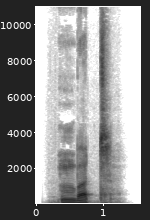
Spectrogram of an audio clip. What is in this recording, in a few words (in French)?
Wolof Crapaud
